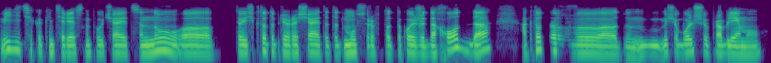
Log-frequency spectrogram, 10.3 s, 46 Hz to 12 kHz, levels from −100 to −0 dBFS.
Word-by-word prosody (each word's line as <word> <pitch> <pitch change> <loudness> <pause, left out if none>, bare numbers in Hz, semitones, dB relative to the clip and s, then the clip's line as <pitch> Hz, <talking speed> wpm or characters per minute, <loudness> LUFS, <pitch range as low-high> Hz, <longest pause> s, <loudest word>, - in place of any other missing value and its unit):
Видите, 155 -4 -3
как 120 - -10
интересно 115 -1 -1
получается, 115 -1 -1
ну, 115 -3 +2
э, - - -19 0.3
то 120 - 0
есть 120 0 +1
кто-то 130 -2 -1
превращает 115 -1 +2
этот 110 +1 -6
мусор 120 +1 -1
в - - -28
тот - - -4
такой 115 -1 +1
же 110 -1 0
доход, 145 - +2
да, 125 +8 +6 0.4
а - - -4
кто-то 140 -4 -2
в, 110 -2 +2
э, - - -21
т - - -10
н 110 +4 -5
ещё 120 +1 -3
большую 120 0 -1
проблему. 105 -2 +1
115 Hz, 160 wpm, -26 LUFS, 110-120 Hz, 0.4 s, да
